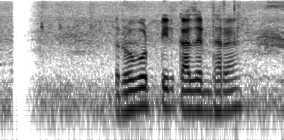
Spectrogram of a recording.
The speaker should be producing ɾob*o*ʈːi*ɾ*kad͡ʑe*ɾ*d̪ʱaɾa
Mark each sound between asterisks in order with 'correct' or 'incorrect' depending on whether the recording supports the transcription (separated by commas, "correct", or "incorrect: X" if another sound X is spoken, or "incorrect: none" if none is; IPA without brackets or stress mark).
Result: correct, correct, correct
